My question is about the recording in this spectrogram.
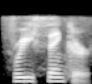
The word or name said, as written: freethinker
